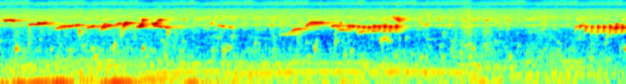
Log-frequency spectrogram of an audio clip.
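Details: Jumbo budgerigars kept in an aviary, giving bursts of high, warbling chirps and scratchy chatter that rise and fall, in several separate runs with short quiet gaps between them.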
